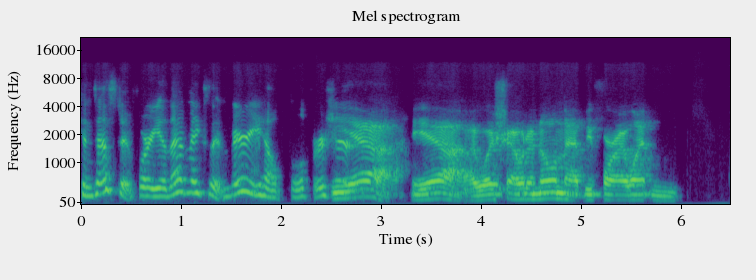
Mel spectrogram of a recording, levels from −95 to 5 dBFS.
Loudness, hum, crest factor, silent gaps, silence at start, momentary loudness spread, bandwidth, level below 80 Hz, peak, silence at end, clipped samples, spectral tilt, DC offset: -20 LUFS; none; 12 dB; none; 0 s; 7 LU; 8 kHz; -70 dBFS; -8 dBFS; 0.55 s; under 0.1%; -6.5 dB/octave; under 0.1%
